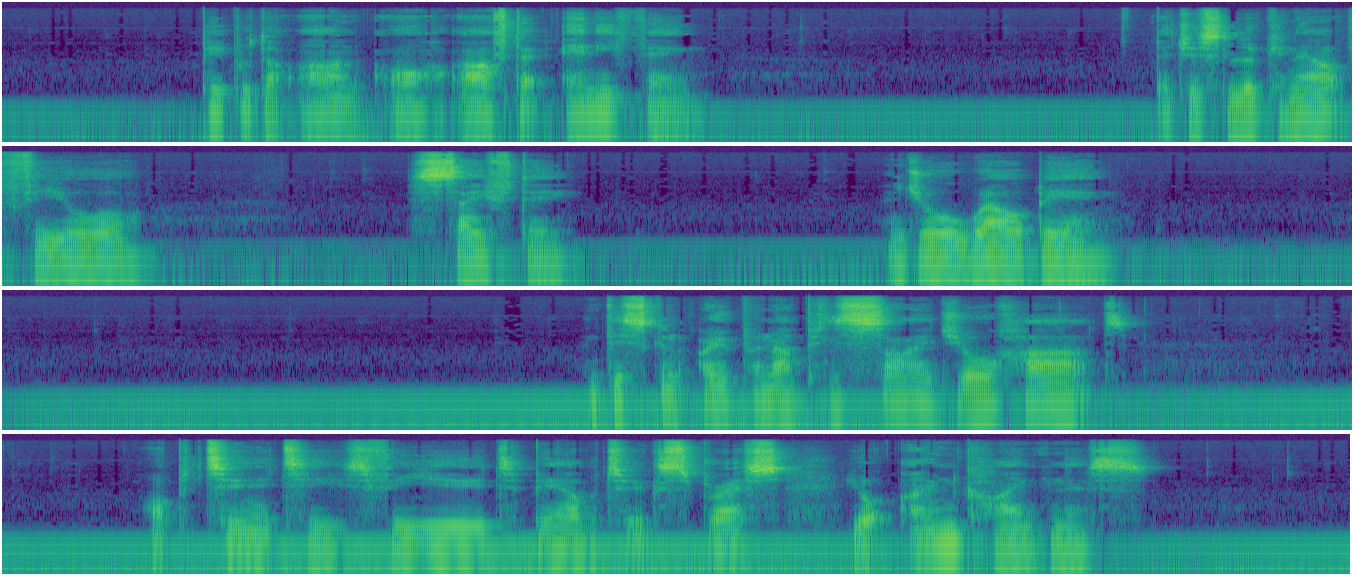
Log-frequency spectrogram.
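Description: A man speaks calmly and slowly into a nearby microphone, with long pauses.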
